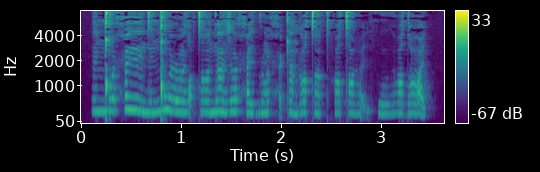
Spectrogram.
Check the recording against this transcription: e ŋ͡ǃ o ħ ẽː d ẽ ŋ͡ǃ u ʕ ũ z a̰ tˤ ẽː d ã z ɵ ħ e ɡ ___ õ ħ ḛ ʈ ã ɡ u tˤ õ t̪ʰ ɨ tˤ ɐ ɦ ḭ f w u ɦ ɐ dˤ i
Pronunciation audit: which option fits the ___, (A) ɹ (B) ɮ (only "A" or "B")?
A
